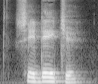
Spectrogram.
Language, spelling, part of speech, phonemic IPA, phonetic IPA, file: Dutch, cd'tje, noun, /seːˈdeː.tjə/, [seɪˈdeɪ.tʃə], Nl-cd'tje.ogg
- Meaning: diminutive of cd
